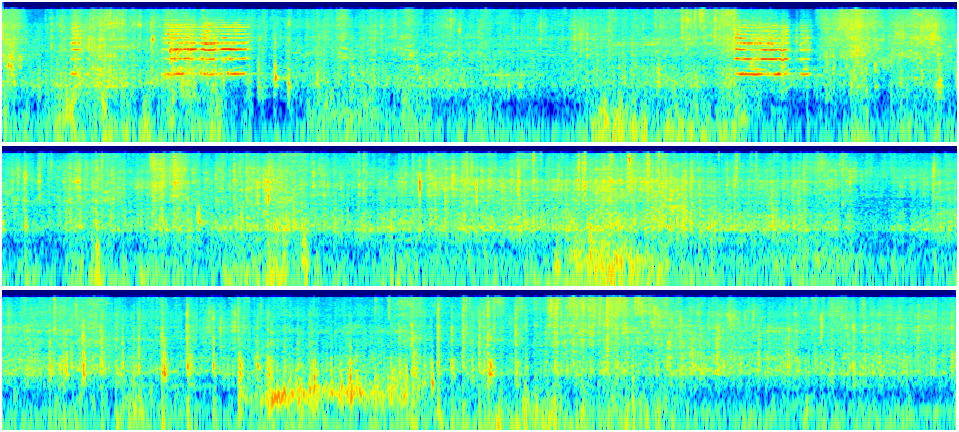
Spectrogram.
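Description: Electric mountain bike riding over a wet gravel and mud trail: a continuous rumble of tyres and rattling of the bike. The Magura disc brakes give two short, high squeals, about a second in and again near six seconds.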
